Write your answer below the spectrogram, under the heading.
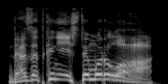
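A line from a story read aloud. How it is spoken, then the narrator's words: Wiry man yelling. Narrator (Russian): вопил жилистый лысый мужчина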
